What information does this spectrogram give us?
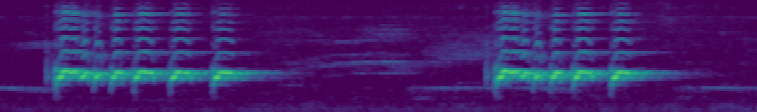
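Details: Local zebra dove, called klowongan, repeating its song twice: each phrase is a quick run of about five bubbling, pulsed coos ending in a drawn-out trailing note. A soft, low, steady tone fills the gaps.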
